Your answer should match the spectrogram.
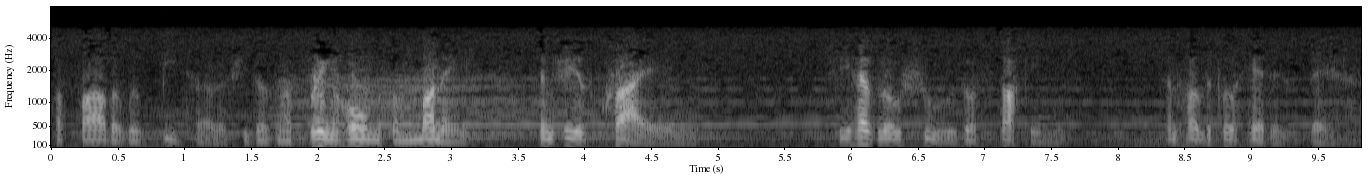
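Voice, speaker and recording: An actor playing a compassionate, sorrowful statue prince in a 1940s radio drama, solemn and pleading. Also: male voice, fairly low pitch, a little slow, phone-quality sound, natural voice. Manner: solemn, pleading, repeats himself. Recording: 1940s radio broadcast over music.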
